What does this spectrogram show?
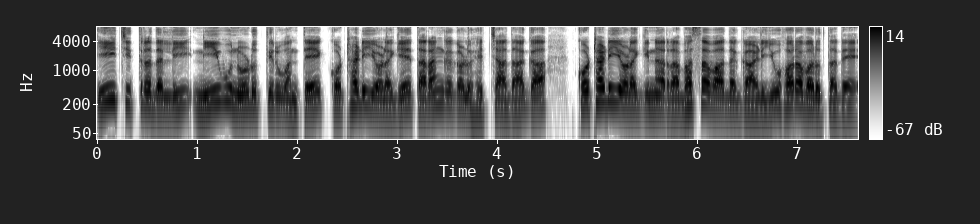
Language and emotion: Kannada, neutral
